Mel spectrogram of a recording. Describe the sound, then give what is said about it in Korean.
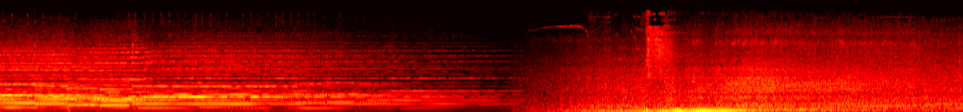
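Soft music plays for about six seconds, then gives way to the rumble of a bus pulling in at a bus stop, with a short brake squeal and a loud burst of air-brake hiss as it stops. “여기 정류소에 경기도 안산 가는 버스가 서나요?”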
